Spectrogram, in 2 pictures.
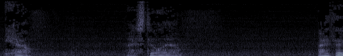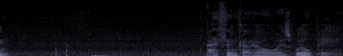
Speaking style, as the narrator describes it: Corwin said in a whisper

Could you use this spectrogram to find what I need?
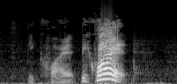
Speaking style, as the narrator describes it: Utna snapped

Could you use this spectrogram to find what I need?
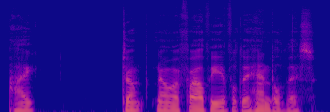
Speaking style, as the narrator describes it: Iona said quietly

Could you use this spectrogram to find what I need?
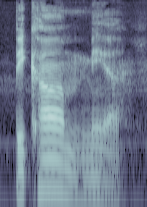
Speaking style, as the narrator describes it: he told her, in his soft, smooth voice

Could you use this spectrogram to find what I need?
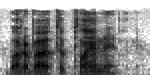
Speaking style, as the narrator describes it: asked Miki

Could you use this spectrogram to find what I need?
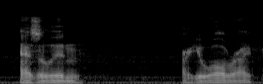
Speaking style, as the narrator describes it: asked, his voice surprisingly gentle

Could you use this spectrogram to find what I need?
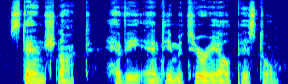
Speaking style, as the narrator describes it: the faintest of whispers said in the back of Kaname's head

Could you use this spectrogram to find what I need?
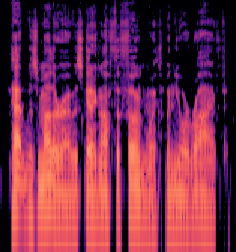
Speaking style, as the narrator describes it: said Azana softly

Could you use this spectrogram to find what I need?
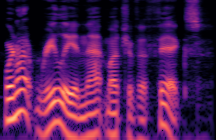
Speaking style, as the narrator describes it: observed calmly

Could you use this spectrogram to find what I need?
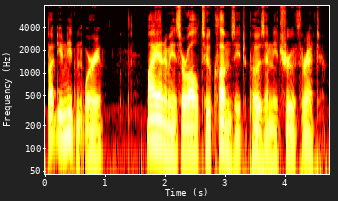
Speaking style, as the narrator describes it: Amanda replied dryly

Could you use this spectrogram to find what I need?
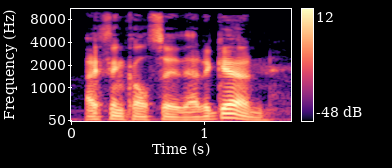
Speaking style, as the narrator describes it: said dryly

